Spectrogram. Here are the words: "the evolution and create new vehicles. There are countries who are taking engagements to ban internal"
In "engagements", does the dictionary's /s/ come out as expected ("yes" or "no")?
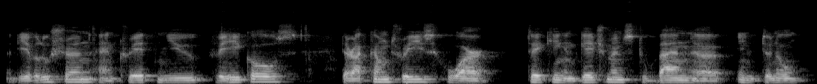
yes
